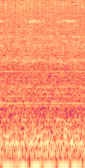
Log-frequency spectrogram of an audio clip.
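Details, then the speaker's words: Three-ton "soft sound" condenser, recorded with the camera right down beside it: soft, even fan rush over a low steady hum with no rattles or surges; running quietly and normally. "we're standing right beside it camera right down there on it so it's pretty quiet"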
